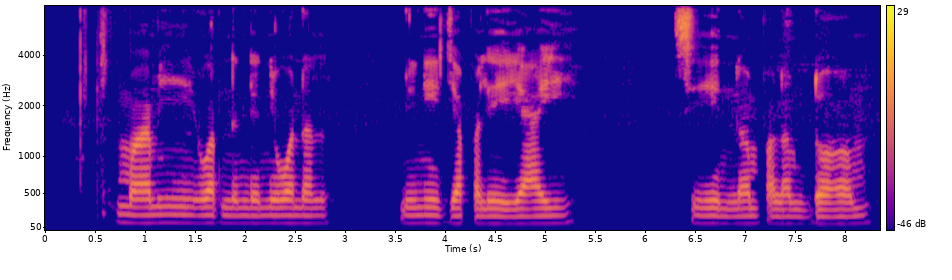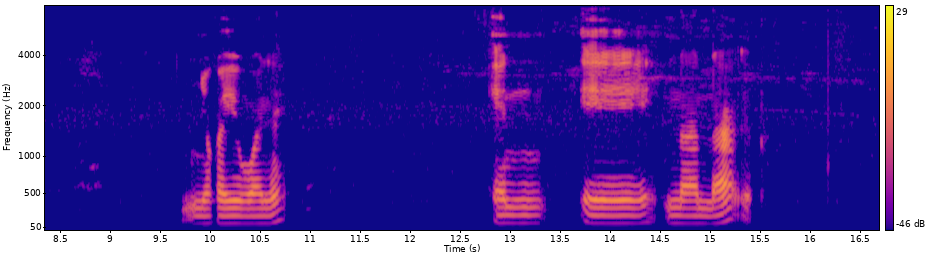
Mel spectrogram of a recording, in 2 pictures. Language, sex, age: Wolof, male, 25-35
